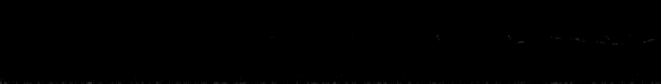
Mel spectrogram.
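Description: Near silence with faint birds chirping, many short calls.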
